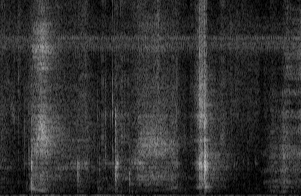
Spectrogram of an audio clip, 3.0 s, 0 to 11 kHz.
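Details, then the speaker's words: 1982 Honda ATC250R, 250cc two-stroke, long stored outside and seized: crank rocked gently by breaker bar, heard near the spark plug hole, slow irregular gritty crunches as the piston grinds through a rust ridge. "Come on over here to the spark plug hole. It's working through that rust ridge. I'm just going back and forth really gently."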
